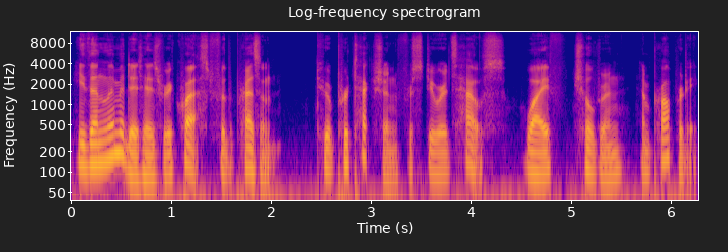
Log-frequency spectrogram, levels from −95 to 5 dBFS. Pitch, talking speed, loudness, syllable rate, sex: 110 Hz, 170 wpm, -21 LUFS, 5.5 syllables/s, male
